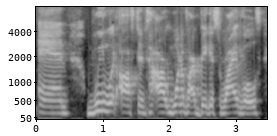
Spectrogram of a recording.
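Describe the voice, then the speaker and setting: A woman's voice: on the low side, steady tone, moderate pace, darkish tone. A woman in her forties from California, speaking earnestly and reflectively in a conversational interview. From Sacramento, California.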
